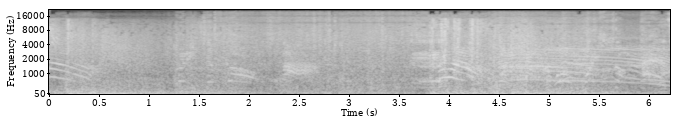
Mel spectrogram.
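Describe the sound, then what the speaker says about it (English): Cannons in a pirate naval video game fire chain shot at a fort wall, heavy booms and bursts over the game's clattering effects, with the sound swelling loudly partway through. "I just fired a chain shot at the wall."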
